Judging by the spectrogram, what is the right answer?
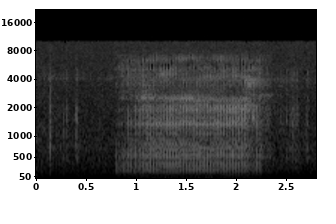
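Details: Tired Bulldog laid out asleep after a rough day, tongue hanging out, giving one long, loud, rattling, buzzy snore of about 1.5 seconds; very loud snoring.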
